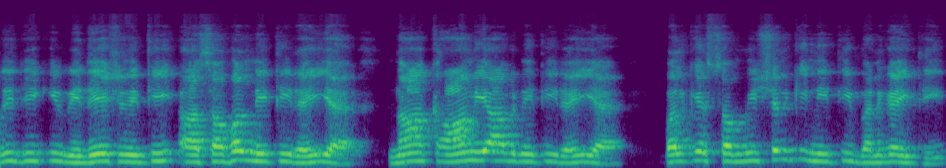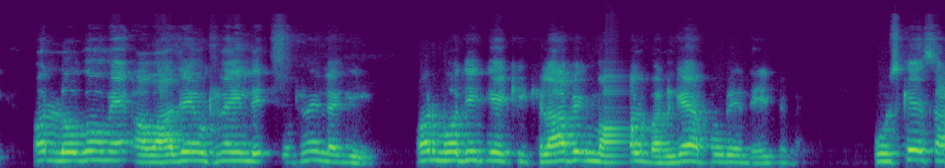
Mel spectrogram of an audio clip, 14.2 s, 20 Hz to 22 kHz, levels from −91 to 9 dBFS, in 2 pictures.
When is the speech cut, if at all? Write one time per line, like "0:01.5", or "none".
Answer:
none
